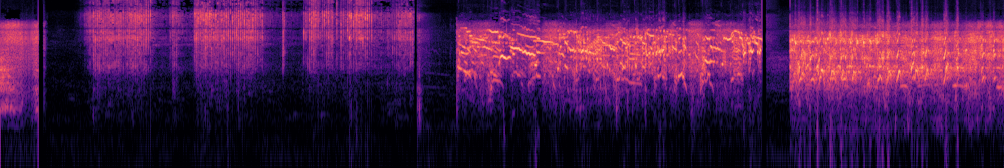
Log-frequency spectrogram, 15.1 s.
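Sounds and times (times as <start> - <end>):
dragonfly wings rattling: 1.2 - 6.3.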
